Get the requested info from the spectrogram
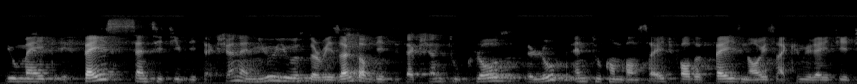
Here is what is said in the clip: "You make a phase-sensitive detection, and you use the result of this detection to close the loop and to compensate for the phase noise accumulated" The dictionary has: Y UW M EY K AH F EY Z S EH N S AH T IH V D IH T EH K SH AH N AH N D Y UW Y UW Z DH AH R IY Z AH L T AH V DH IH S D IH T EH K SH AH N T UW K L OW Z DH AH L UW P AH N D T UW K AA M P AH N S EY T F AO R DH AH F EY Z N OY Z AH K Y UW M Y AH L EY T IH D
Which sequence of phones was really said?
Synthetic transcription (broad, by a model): Y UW M EY K AH F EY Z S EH N S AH T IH V D IH T EH K SH AH N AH N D Y UW Y UW Z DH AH R IY Z AH L T AH V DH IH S D IH T EH K SH AH N T UW K L OW Z DH AH L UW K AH N T UW K AA M P AH N S EY T F AO R DH AH F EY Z N OY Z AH K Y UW M Y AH L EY T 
